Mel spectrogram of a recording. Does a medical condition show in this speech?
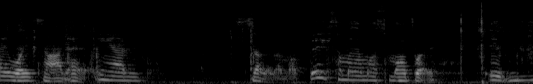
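Yes: cerebral palsy.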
